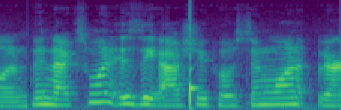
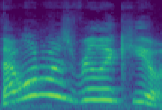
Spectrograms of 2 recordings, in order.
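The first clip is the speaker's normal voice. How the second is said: high, excited gush; 12 semitones higher than usual. Real, not acted. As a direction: gush about a cute book. Gushing about book.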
